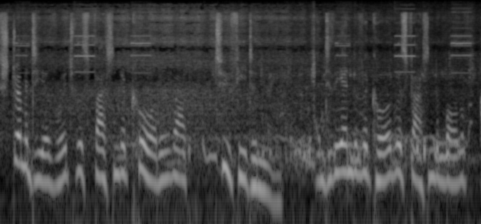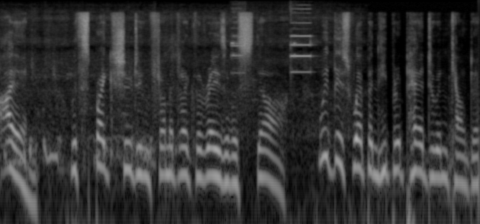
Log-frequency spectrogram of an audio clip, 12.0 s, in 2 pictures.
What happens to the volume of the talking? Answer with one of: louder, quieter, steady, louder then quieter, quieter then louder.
steady.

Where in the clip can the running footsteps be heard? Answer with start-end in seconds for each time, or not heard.
not heard.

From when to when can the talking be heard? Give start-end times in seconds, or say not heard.
0.0-11.9.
